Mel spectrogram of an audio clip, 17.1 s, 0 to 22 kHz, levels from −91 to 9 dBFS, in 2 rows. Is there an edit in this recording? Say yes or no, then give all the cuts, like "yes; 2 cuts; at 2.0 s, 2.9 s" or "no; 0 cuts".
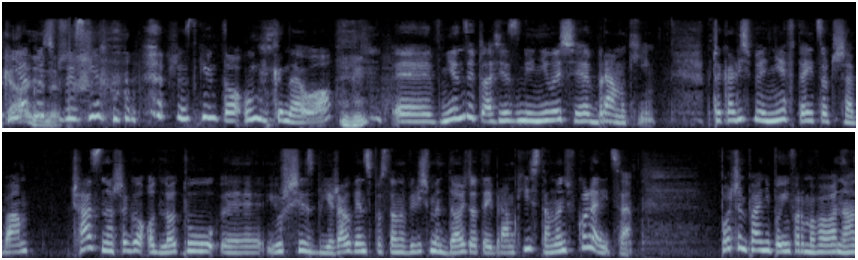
no; 0 cuts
